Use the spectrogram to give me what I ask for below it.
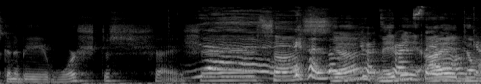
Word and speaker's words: Worcestershire: say it in german it's just called worchester sauce it's well we would say worcester sauce we ignore all of the letters so you're going to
